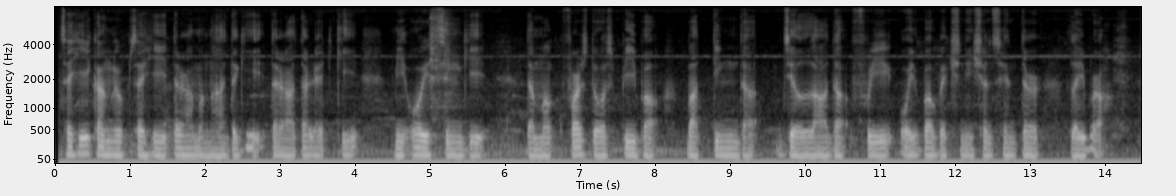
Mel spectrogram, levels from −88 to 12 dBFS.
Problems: constant background noise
